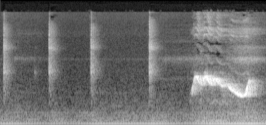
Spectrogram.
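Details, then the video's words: Pet parrot kept for sale in Jeddah, with a clear whistled note sliding down then up after four sharp snapping clicks. "ببغاء يغنى - Parrot sings"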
